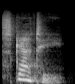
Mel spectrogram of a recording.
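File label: "scatty", British English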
